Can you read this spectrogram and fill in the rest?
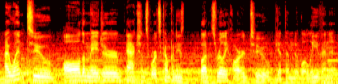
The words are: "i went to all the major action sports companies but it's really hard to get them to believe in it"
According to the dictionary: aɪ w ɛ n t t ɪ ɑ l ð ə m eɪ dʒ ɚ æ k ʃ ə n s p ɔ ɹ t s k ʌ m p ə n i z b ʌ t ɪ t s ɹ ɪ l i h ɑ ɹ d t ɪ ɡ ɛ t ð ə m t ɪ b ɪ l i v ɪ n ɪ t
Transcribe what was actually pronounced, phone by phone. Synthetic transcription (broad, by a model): aɪ w ɛ n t t ɪ ɑ l ð ə m eɪ dʒ ɚ æ k ʃ ə n s p ɔ ɹ t s k ʌ m p ə n i z b ʌ t ɪ t s ɹ ɪ l i h ɑ ɹ d t ɪ ɡ ɛ t ð ə m t ɪ b ɪ l i v ɪ n ɪ t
